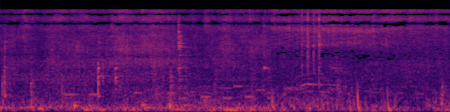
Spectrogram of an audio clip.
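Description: Mushrooms sizzling in a hot cast-iron skillet over charcoal, pressed flat under a second cast-iron skillet to make mushroom steaks. A few short metal clinks come from tongs and the pans.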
